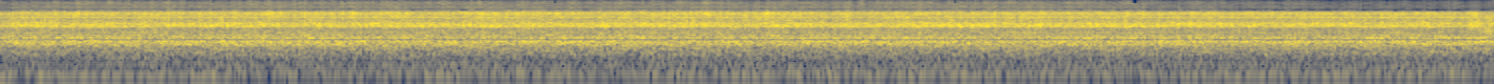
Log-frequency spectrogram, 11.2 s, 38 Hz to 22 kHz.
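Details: Steady smooth idle of a Ford F100 351 Windsor V8 with C4 transmission after fitting a new carburetor, spacer and new gaskets; no misses or hunting, runs great.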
